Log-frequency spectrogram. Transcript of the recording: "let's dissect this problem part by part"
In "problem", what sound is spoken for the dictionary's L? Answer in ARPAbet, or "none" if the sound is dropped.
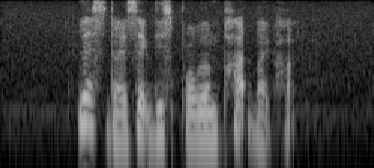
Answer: L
